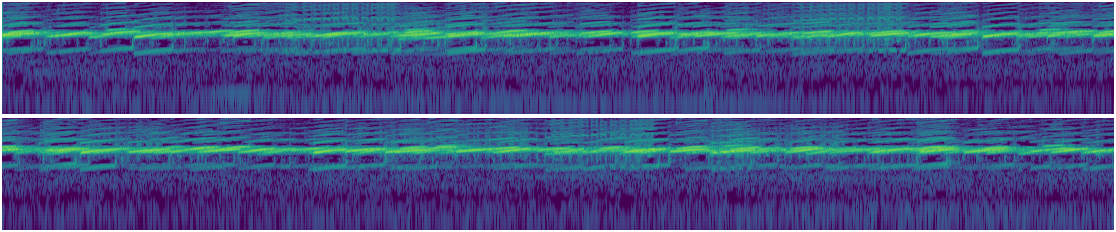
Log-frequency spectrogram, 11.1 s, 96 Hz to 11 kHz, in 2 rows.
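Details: Northern Spring Peepers in full chorus at dusk, 18 May 2020, on the edge of the Chezzetcook salt marsh, Nova Scotia, Canada; a relentless high ringing of overlapping rising peeps, with pulses of nearer callers rising above the mass.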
